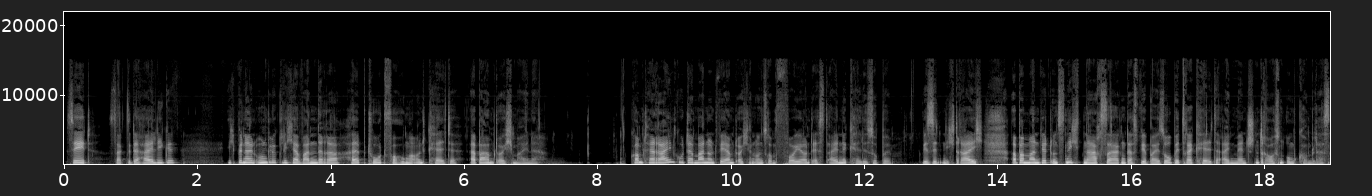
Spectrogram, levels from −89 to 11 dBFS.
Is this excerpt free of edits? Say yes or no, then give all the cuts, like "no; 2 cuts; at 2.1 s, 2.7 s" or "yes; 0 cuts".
no; 1 cut; at 8.4 s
